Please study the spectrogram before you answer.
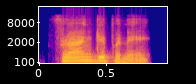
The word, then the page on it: frangipani: Indian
